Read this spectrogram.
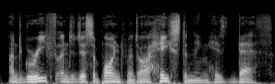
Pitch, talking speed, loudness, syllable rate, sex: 110 Hz, 175 wpm, -18 LUFS, 5.5 syllables/s, male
